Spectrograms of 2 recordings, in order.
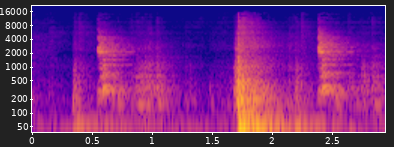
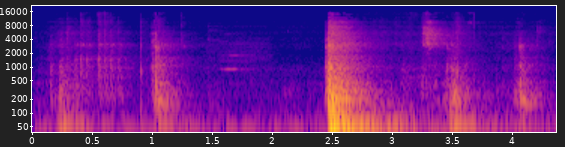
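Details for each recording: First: Van door swings open with a harsh scraping rub and a thud as its edge catches the fender, the two now smashed together. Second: Van door, after being bent back by hand using cardboard padding because it was hitting the fender: opens and shuts with solid thuds and latch clicks, no longer scraping or grinding against the fender.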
